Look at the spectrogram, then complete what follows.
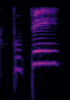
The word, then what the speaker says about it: poupée: La poupée a une belle robe. Remarquez l'accent sur le E. C'est un accent aigu. Il se prononce E.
